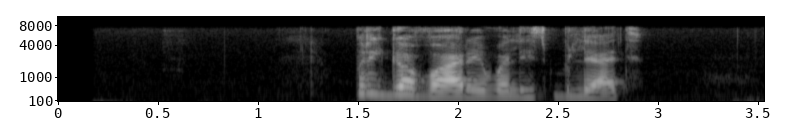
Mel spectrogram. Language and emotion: Russian, angry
